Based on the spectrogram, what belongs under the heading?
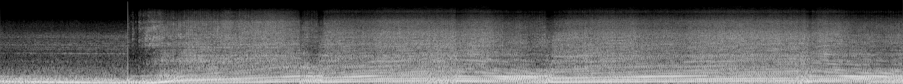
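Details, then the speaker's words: LS-swapped Chevy S10 Blazer with a cammed engine: revs rise and fall, with sharp pop-pop-pop backfiring whenever the throttle closes on deceleration; old spark plugs, owner hopes new plugs fix it, cause unconfirmed. "So, it has been doing this backfiring thing on deceleration. Like, whenever you get on it and you're decelling, it'll pop pop pop pop pop."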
